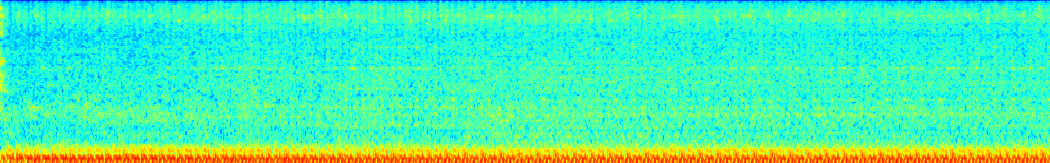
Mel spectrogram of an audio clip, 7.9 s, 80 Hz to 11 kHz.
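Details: 2015 Ram 5.7L Hemi with long-tube headers, almost 18k miles, idling: a steady, even tapping about three to four a second over a deep rumble. Started recently, quieter once warm; owner suspects knock or piston slap, unconfirmed.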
